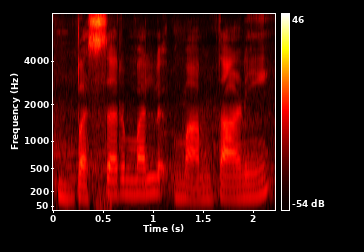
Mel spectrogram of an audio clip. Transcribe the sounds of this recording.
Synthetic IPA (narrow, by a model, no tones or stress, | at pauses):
bɐsəɾmɐlmaːmt̪aːɽ̃iː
